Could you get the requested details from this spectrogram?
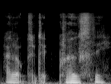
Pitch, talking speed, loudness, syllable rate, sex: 95 Hz, 270 wpm, -19 LUFS, 7.9 syllables/s, male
